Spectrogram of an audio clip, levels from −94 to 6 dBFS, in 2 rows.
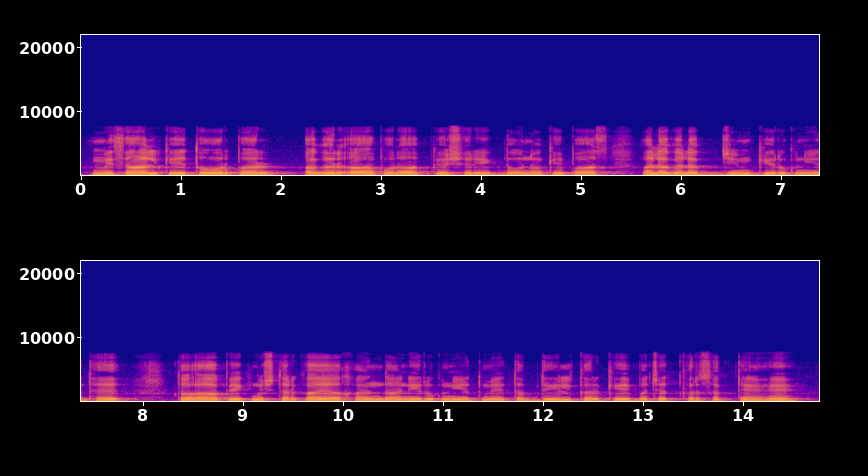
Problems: none marked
